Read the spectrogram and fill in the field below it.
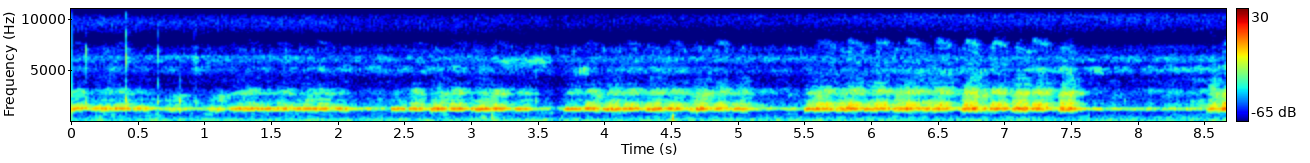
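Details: Small frog calling loudly at night while people fish nearby: long, continuous stretches of grating, rattling pulses lasting one to two seconds each, with short gaps between runs.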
